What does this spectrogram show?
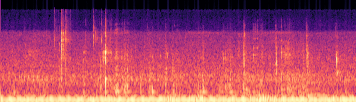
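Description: Crunching and chewing of crisp chicharon (deep-fried pork rinds) eaten by hand, a scatter of short crisp crunches with the sharpest about a second and a half in, over a steady low hum.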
